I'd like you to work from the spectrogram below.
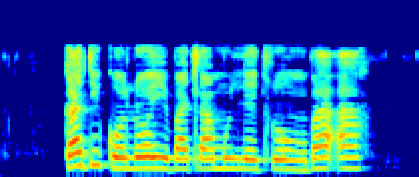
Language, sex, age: Northern Sotho, female, 26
